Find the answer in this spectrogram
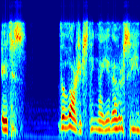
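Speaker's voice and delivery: hushed, whispering voice. Voicing a frightened crew member telling the queen about a creature: whispering. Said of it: "she whispers to you".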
